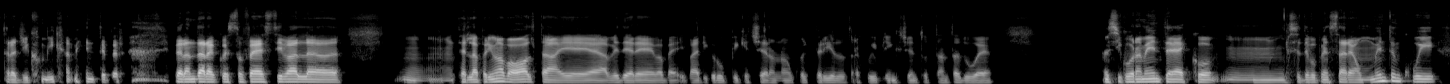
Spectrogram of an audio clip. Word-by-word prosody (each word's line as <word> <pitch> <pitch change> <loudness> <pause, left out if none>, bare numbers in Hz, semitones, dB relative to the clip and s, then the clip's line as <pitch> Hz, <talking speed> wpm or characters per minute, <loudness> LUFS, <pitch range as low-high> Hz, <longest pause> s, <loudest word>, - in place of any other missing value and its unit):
tragicomicamente 110 +3 -4
per 125 - -5 0.5
per 130 -5 +6
andare 125 0 +8
a 115 - 0
questo 120 0 -2
festival, 120 -3 +4 0.6
mhmm, 95 -2 -11
per 120 - -1
la 110 0 +4
prima 120 +5 +2
volta, 115 -4 +2
ehm, 95 -1 0
a 90 - -3
vedere 95 -1 -2
vabbè 95 0 -8
i - - -15
vari 95 -1 -9
gruppi 100 -1 -10
che - - -17
c'erano 90 0 -11
in 90 - -13
quel 90 +2 -15
periodo, 95 -2 -8
tra - - -19
cui 90 - -12
i - - -15
Blink-182. 90 -1 -10 1.1
E - - -1
sicuramente, 125 0 +3
ecco, 110 -1 0
mhmm, 100 -2 -7
se 95 -1 -8
devo 110 0 -3
pensare 110 0 0
a 105 - 0
un 105 - -5
momento 150 +10 0
in 155 - +1
cui 130 -4 -2
105 Hz, 165 wpm, -21 LUFS, 95-120 Hz, 1.1 s, andare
